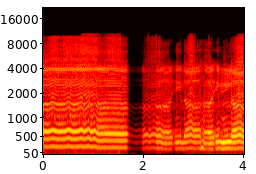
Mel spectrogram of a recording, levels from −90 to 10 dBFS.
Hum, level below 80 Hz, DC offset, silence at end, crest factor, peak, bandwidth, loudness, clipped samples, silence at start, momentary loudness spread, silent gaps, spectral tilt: none; -62 dBFS; under 0.1%; 0 s; 12 dB; -14 dBFS; 11 kHz; -24 LUFS; under 0.1%; 0 s; 10 LU; none; -3.5 dB/octave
